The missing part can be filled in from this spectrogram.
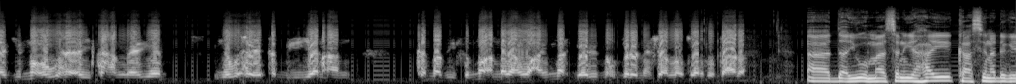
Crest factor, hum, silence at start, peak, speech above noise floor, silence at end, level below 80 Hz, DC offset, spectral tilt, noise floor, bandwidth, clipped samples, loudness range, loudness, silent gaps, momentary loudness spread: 14 dB; none; 0 s; -2 dBFS; 30 dB; 0 s; -62 dBFS; under 0.1%; -4.5 dB/octave; -45 dBFS; 14.5 kHz; under 0.1%; 5 LU; -15 LUFS; none; 10 LU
